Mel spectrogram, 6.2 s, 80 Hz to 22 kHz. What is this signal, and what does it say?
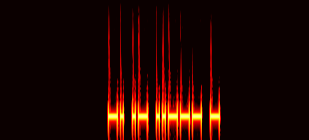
Morse code, heard as a keyed tone, about 20 wpm, 700 Hz. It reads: NA2T
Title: USA Call Signs - 4 Characters - Repeated 2x - 20wpm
